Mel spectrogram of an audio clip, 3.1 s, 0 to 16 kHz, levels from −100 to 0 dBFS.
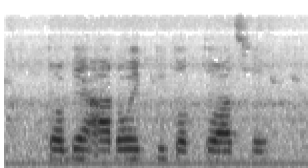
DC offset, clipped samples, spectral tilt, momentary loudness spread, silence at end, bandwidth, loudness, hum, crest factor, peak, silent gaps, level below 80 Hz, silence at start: under 0.1%; under 0.1%; -5 dB/octave; 14 LU; 0.05 s; 11 kHz; -23 LUFS; none; 16 dB; -8 dBFS; none; -60 dBFS; 0.1 s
